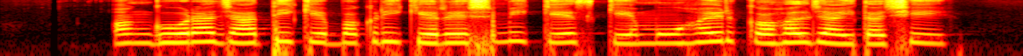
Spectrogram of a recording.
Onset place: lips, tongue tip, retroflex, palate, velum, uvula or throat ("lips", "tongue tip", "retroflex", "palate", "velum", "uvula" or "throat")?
velum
